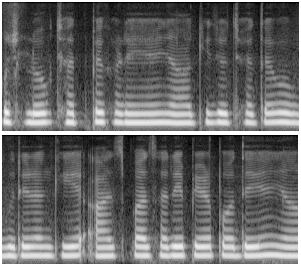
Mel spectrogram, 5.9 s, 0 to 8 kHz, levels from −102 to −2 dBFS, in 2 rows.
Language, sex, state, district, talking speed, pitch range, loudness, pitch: Hindi, female, Chhattisgarh, Jashpur, 240 wpm, 205-210 Hz, -16 LUFS, 205 Hz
